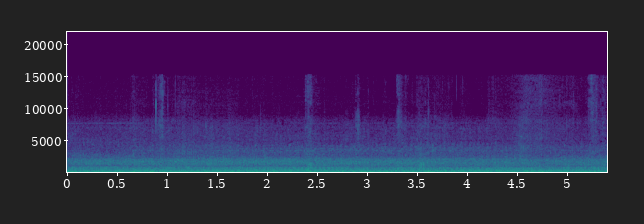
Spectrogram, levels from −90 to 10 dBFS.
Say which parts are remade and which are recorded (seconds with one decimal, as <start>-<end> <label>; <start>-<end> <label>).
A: 0.0-1.1 recorded; 1.1-1.7 remade; 1.7-4.3 recorded; 4.3-4.9 remade; 4.9-5.4 recorded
